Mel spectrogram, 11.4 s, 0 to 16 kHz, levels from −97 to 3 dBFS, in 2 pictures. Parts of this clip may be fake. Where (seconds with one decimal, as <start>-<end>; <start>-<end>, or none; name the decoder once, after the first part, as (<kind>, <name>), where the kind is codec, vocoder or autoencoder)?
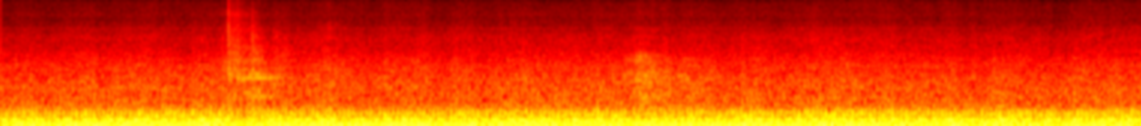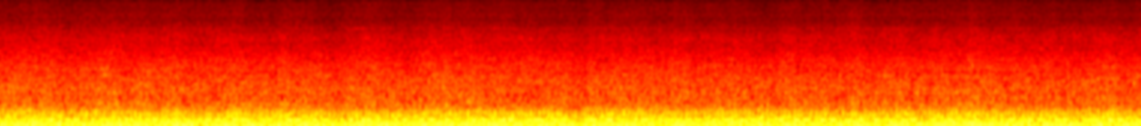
0.0-5.2 (autoencoder, DAC-VAE); 6.1-11.4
